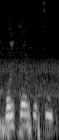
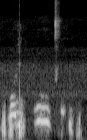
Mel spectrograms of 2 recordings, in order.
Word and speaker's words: বৈকুণ্ঠ: এই জঙ্গলের নাম ছিল বৈকুণ্ঠপুর ফরেস্ট ডিভিশন বা বৈকুণ্ঠপুর বন বিভাগ। মনে রাখবেন, নামটা বৈকুণ্ঠ নয়, বৈকুণ্ঠ। প্রচলিত বাঙালিরা বৈকুণ্ঠ না বলে তাকে বৈকণ্ঠ বলে, সেটা ভুল উচ্চারণ।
